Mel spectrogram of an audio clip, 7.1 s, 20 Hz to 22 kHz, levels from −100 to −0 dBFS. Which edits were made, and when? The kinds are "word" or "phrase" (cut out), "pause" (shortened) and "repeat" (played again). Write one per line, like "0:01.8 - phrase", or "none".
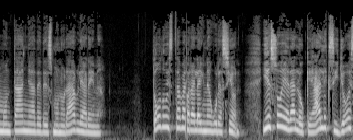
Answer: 0:03.7 - word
